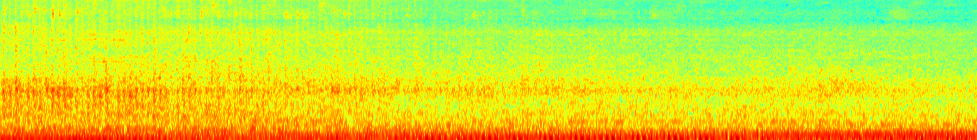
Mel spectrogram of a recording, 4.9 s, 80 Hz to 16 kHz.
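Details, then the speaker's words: 1983 Mercedes 300D, OM617 five-cylinder turbo diesel, started after hydrolock: a deep, lumpy idle with an uneven beat of about three per second. Oil left in the cylinders is making it run rough while it burns off. "it is expected that it's not going to run perfectly smooth because of the oil that's in there"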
